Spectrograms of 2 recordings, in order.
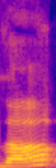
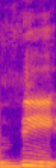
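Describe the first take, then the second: First: The vowel is a short, weak 'uh'. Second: The vowel is a full, long 'ee'. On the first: "do you pronounce the as schwa" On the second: "or the in front of vowel sounds"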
